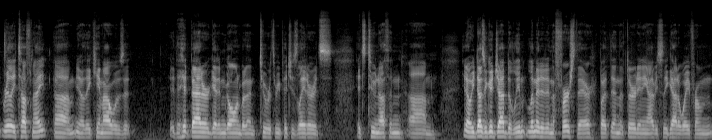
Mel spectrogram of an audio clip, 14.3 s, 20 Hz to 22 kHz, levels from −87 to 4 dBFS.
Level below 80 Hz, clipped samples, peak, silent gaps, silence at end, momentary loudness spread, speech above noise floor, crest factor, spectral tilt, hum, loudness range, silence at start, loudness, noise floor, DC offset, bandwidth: -68 dBFS; under 0.1%; -4 dBFS; none; 0 s; 12 LU; 33 dB; 22 dB; -5 dB/octave; none; 5 LU; 0 s; -25 LUFS; -58 dBFS; under 0.1%; 15 kHz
